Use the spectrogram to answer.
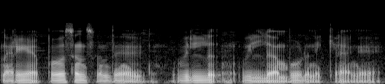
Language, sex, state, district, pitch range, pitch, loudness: Tamil, male, Tamil Nadu, Namakkal, 85-95 Hz, 95 Hz, -18 LUFS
